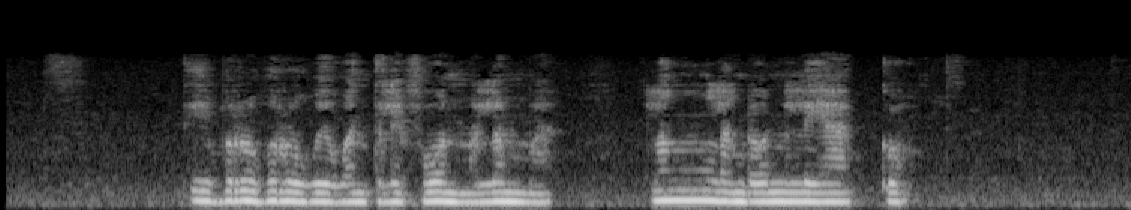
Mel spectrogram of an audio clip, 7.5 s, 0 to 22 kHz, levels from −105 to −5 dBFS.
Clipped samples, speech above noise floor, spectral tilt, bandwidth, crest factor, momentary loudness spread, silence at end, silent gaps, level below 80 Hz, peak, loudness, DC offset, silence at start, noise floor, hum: under 0.1%; 36 dB; -9.5 dB/octave; 6.8 kHz; 14 dB; 11 LU; 1.5 s; none; -64 dBFS; -16 dBFS; -28 LUFS; under 0.1%; 1.25 s; -62 dBFS; none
